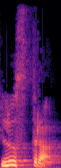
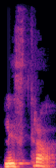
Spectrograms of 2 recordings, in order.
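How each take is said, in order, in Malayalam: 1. ആദ്യ സ്വരം oo ശബ്ദമാണ്. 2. ആദ്യ സ്വരം ee ശബ്ദമാണ്. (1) "ഹീബ്രുവിലുള്ള ഉ ശബ്ദം മലയാളത്തിൽ ഉ എന്ന് തന്നെ നിലനിർത്തിയിരിക്കുമ്പോൾ" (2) "ലിസ്ത്ര നമ്മൾ വായിക്കും"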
